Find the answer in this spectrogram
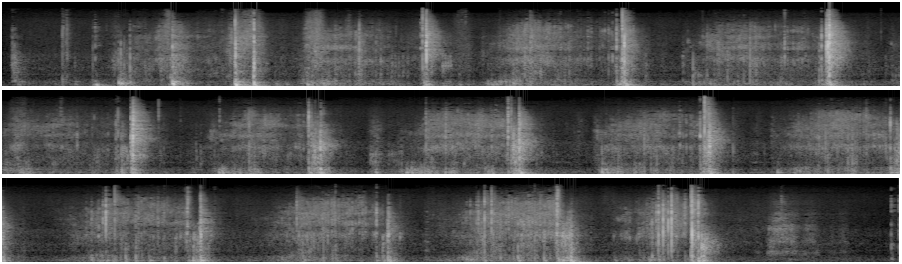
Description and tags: sound from opening and closing a book
sound from a book opening and closing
